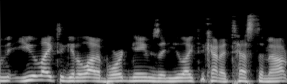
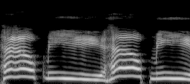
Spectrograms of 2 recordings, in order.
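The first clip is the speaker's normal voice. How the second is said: much higher, retro robotic screaming voice; 10 semitones higher than usual. Speaker describes a chaotic board game, doing its 1990s robotic screaming voice. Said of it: "a 1990s robotic voice screaming".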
